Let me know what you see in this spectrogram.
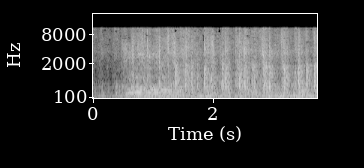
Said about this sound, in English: The applause is a little stilted because he got the wrong party there, the late member of the Brains Trust.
